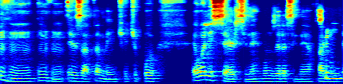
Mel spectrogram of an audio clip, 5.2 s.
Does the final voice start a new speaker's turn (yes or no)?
no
